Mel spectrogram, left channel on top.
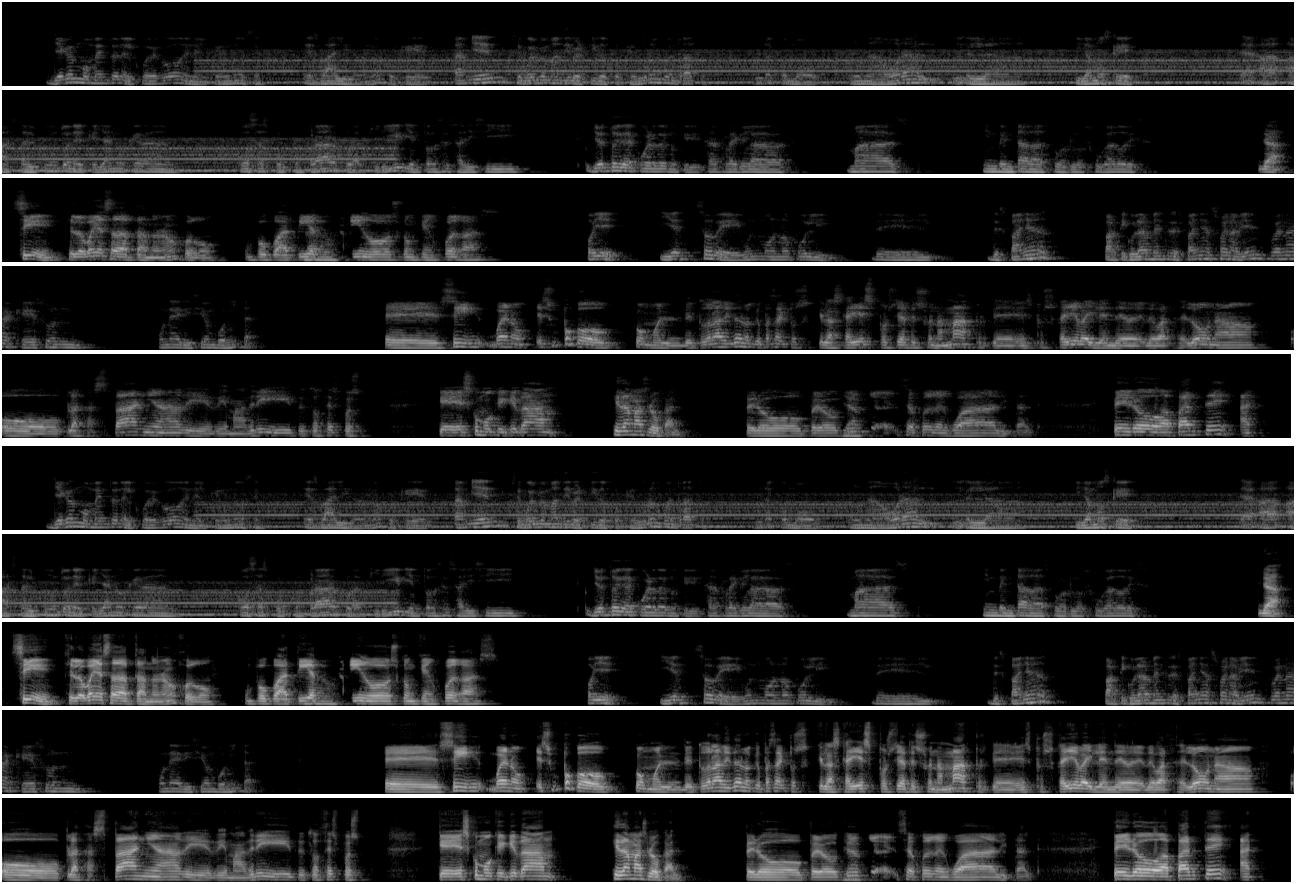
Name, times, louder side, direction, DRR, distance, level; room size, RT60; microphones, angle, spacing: voice 1, 0.4-2.6 3.0-7.1 7.5-8.2 8.4-10.2 10.7-11.3 12.4-14.7 15.3-18.1 18.8-20.8 21.4-22.0 22.7-24.4 28.9-29.2 31.7-32.0 32.4-34.1 34.5-35.2 35.7-36.3 36.9-39.6 40.3-41.1 60.1-60.3, right 1 dB, 10° right, 0.7 m, -39 dB
sound 1, 1.9-16.9, equal, 70° left, 1.0 m, -42 dB
voice 2, 25.5-28.0 28.3-29.0 29.3-30.8 42.6-51.3 51.6-55.2 55.5-55.8 56.0-57.2 57.8-58.5 59.1-62.0 62.4-64.2, right 8 dB, 80° right, 0.3 m, -29 dB
3.9 x 2.8 x 3.0 m
head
